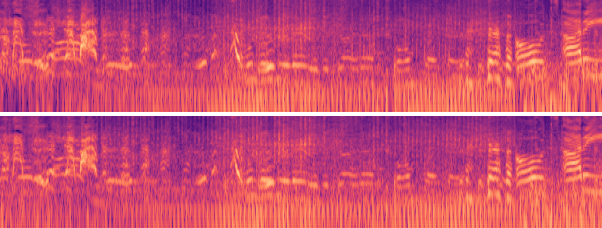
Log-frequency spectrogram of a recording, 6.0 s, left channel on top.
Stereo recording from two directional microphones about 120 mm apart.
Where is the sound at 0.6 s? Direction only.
45° left (ahead or behind).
